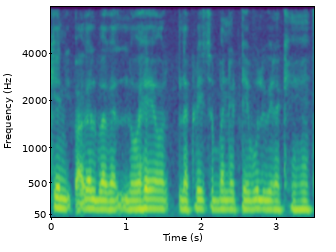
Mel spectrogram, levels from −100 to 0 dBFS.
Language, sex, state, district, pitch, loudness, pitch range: Hindi, male, Jharkhand, Ranchi, 125 Hz, -16 LUFS, 120-130 Hz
